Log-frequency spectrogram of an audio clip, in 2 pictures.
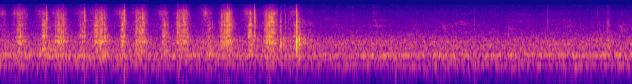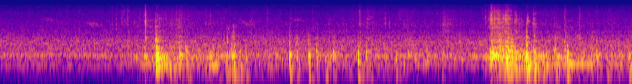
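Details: Swarm of honey bees being shaken out of a tree into a basket, the queen possibly among them: rhythmic rustling for about three seconds, then a steady low buzzing drone, with sharp knocks near eight and eleven seconds.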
